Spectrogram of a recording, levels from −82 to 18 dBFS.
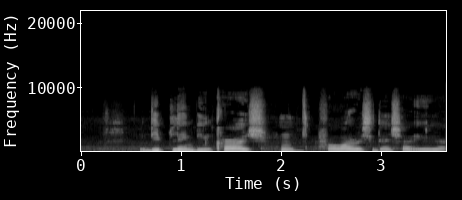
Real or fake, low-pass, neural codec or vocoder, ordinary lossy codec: real; 9.9 kHz; none; none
